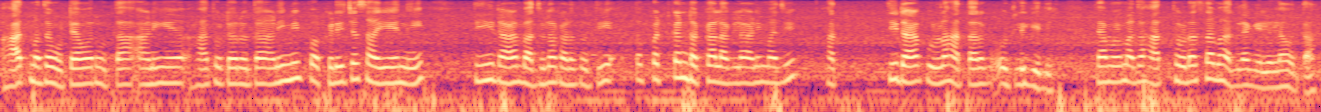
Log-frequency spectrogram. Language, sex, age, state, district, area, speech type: Marathi, female, 45-60, Maharashtra, Mumbai Suburban, urban, spontaneous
